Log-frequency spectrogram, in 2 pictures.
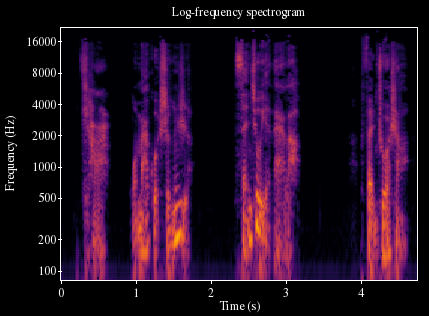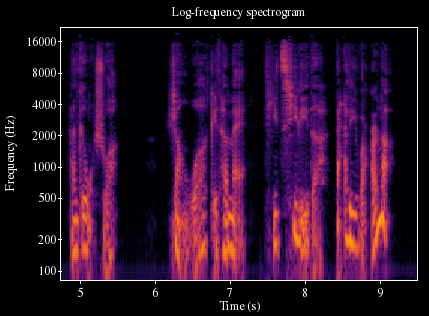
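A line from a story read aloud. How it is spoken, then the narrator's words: Hushed, low voice. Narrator (Chinese): 周宇压低了声音，小声冲我说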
